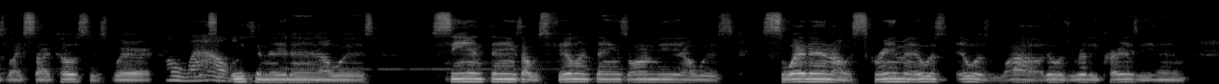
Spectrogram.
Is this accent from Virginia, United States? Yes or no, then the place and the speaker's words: yes; Richmond, Virginia, United States; now in Atlanta, United States; I'm currently in Atlanta, Georgia. I've been there for the last like 11 years or so. So this is like definitely home at this point, but I'm originally from Richmond, Virginia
